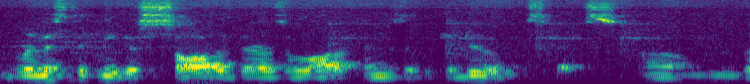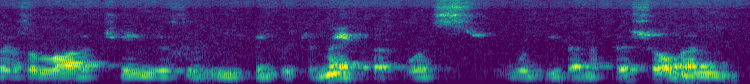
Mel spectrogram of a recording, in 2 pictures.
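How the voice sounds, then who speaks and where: A Norwegian man, the CEO of a tech company, is a guest in a casual interview held over a video call. His voice sits fairly low and sounds mellow, and he speaks thoughtfully, restarting and drawing out phrases. The call is echoey with slight background noise.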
